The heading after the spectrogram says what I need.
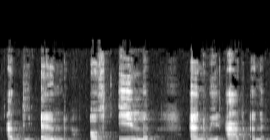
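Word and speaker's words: ils: It's il l and it sounds exactly the same as their singular version.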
